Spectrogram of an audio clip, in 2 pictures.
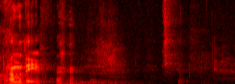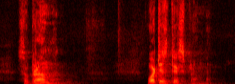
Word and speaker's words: Brahman: We will use the prestigious standard term for ultimate reality in Vedanta, Brahman. Brahma. Not Brahma.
